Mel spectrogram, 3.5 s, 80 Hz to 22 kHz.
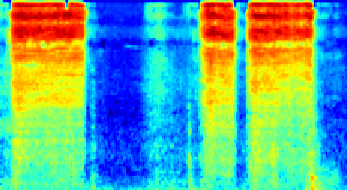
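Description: Brake cleaner sprayed onto car engine parts during a Seat Ibiza 1.4 MK3 service, three sharp close hissing bursts, the first longest, separated by brief quiet gaps.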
